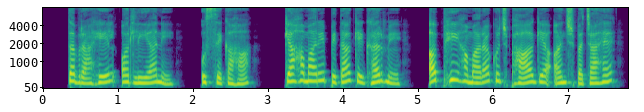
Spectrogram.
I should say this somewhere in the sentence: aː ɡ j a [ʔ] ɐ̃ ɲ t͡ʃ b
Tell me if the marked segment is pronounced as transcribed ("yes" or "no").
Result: yes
